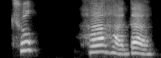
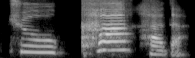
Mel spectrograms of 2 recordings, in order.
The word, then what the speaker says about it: 축하하다: Cuk hahada, cuk hahada. Ada giok kan di sini ya, bertemu dengan hiet. Giok bertemu dengan hiet, gioknya berubah menjadi kiok. Jadi dibacanya bagaimana? Bukan cuk hahada, tapi cukahada.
